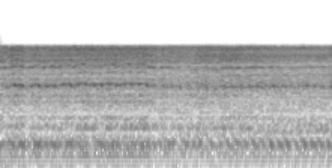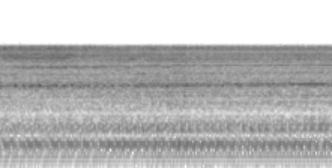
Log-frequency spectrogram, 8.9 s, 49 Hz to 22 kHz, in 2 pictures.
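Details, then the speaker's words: 1972 Chevy Monte Carlo small-block 350 V8, first start just after FiTech Go EFI installation, old loud starter still fitted, engine cold: steady even idle sitting a little fast, no misfire; high cold idle. "I in a little high but the engine still cold this is the first start the engine is still cold here it coming"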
